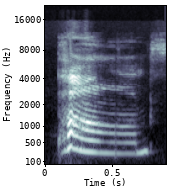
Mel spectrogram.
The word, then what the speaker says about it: Psalms: If you don't know how to pronounce what is it, the book of Psalms? Palms.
